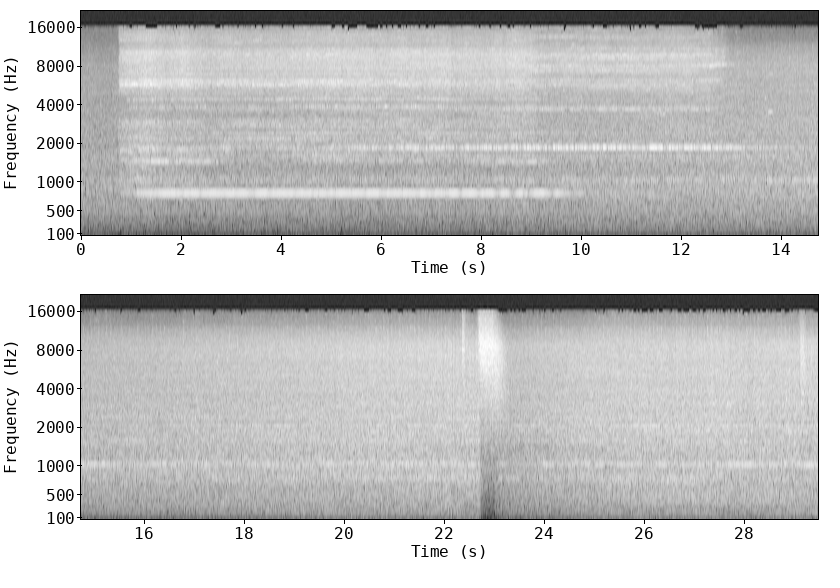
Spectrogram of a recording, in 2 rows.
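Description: Indian Pacific passenger train, led by NR class diesel-electric locomotive NR26, rolling slowly into a terminal platform. For the first ten seconds or so its steel wheels squeal with steady high tones, then it settles into a steady rolling rumble and hiss as the locomotive draws alongside. A short, sharp hiss comes about three quarters of the way through.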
